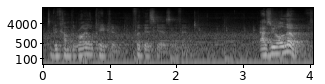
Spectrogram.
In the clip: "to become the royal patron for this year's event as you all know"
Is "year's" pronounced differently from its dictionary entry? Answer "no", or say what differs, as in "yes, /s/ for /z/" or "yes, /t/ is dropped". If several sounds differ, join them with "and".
no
